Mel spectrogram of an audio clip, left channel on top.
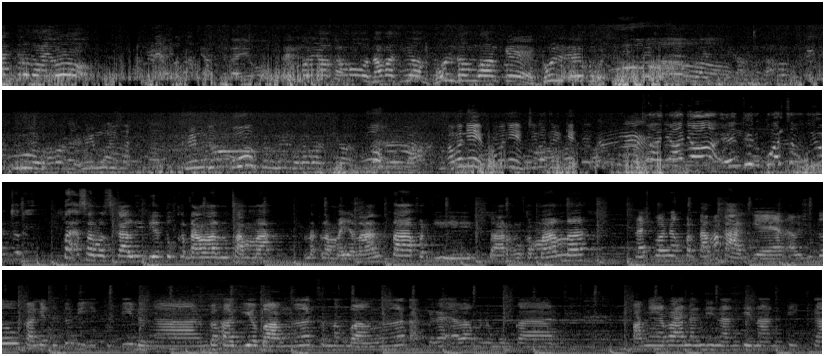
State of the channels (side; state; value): both; different; correlation -0.01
